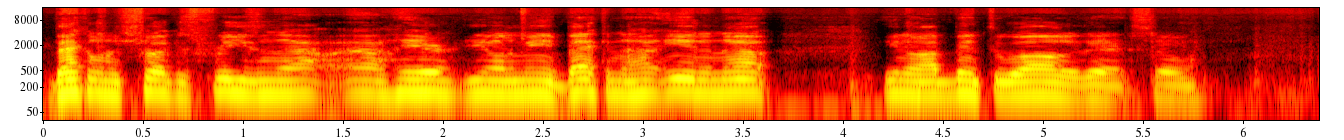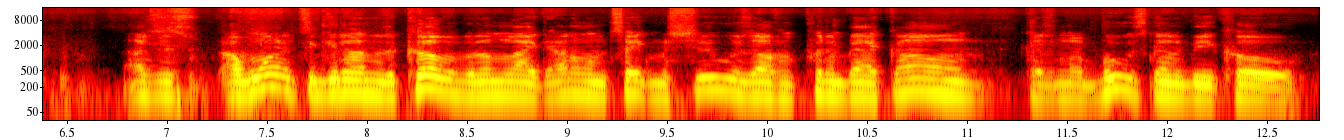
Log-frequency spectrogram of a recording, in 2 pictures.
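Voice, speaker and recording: A Southern US man in his 40s hosts a casual livestream chat, rambling and leaning heavily on fillers and "you know what I'm saying." His voice is medium-pitched, fairly quick, and darkish in tone.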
